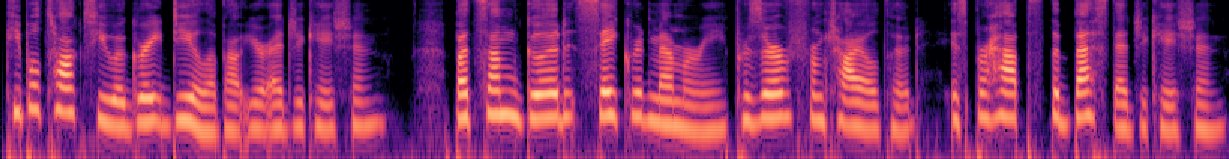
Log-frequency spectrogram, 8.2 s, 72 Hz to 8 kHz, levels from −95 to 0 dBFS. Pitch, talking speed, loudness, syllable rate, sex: 215 Hz, 170 wpm, -20 LUFS, 5.2 syllables/s, female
